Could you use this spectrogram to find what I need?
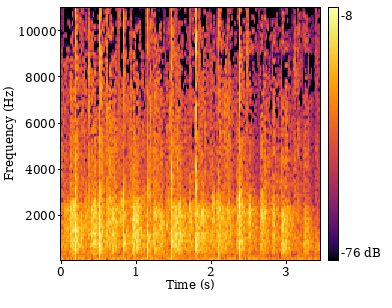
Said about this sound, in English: And there was a round of applause this morning.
